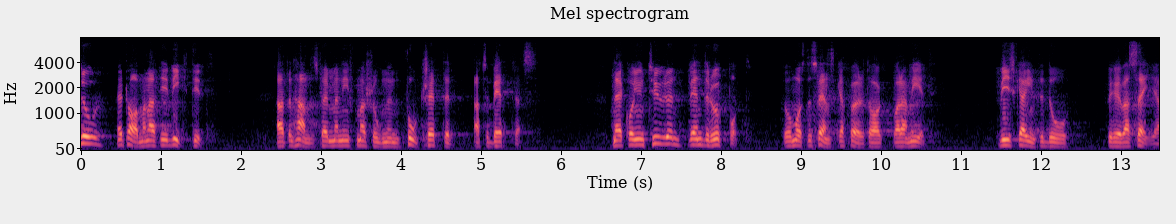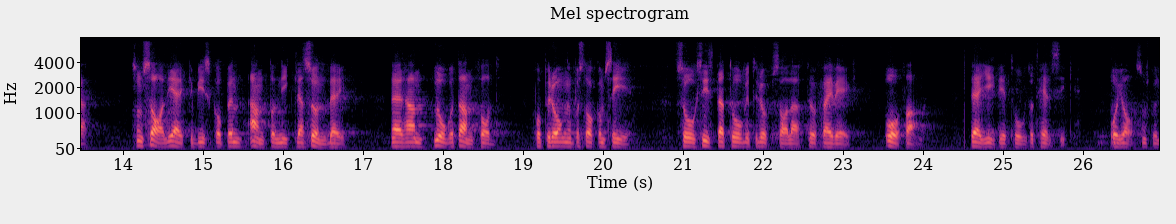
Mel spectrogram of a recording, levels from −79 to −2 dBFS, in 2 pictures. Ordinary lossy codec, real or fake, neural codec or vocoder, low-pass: AAC, 32 kbps; real; none; 7.2 kHz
